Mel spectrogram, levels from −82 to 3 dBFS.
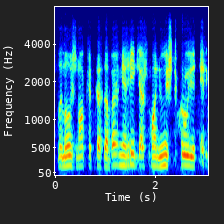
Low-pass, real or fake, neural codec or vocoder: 7.2 kHz; fake; codec, 16 kHz, 0.8 kbps, ZipCodec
